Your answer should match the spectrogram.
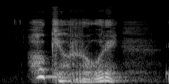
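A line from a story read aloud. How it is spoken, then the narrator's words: Exclaiming. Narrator (Italian): esclamò Eva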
